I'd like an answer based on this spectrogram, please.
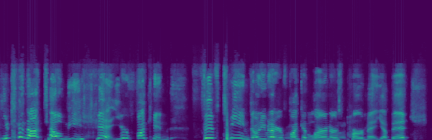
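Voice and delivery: mock outrage at the boy; mock angry rant. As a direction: scold him like a kid, hammed up. Ranting at fifteen-year-old boy.

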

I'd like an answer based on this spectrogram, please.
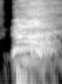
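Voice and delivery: shrieking burst of laughter; big high-pitched laughing outburst; loud high laugh. Real, not acted.

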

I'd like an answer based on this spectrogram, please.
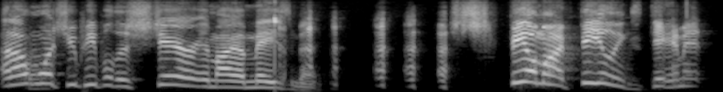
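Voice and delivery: high, giddy insistence; overflowing with delight; excited. Real, not acted. Demands others share his amazement.

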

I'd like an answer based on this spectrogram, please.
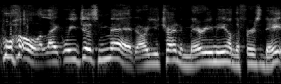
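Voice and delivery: high startled whoa, backing off; mock alarm at being rushed; guy on a dating app, startled by her question; surprised. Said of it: "And you're like".

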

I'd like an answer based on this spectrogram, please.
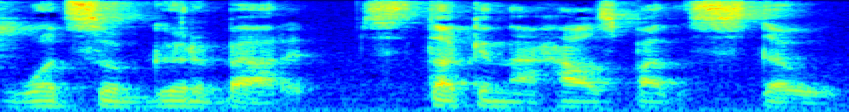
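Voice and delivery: low, soft imitated grumble; Lisa. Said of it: "she is not happy".

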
